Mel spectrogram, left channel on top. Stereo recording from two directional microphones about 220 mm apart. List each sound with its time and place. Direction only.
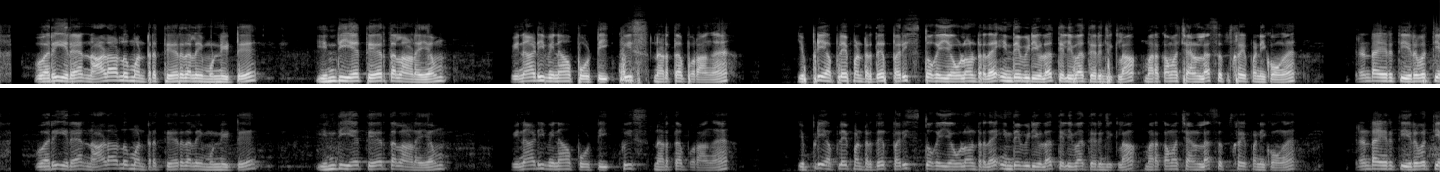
0.0 s speech: 45° left (ahead or behind)
13.5 s speech: 30° left (ahead or behind)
